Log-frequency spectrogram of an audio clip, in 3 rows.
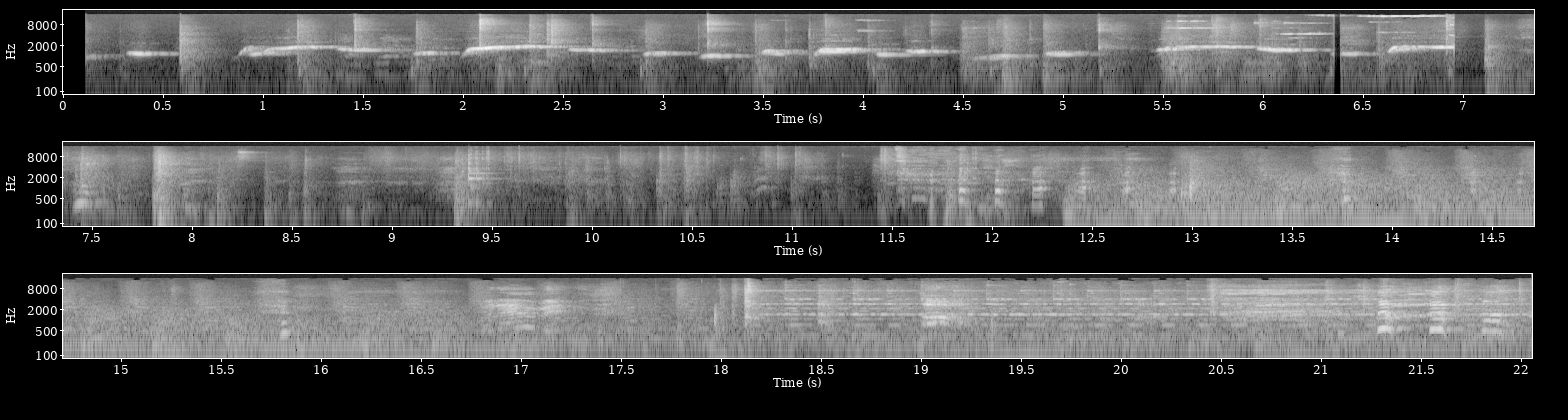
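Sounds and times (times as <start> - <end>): person whistling a tune: 0.1 - 7.0
knocks and thumps: 17.7 - 18.3.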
